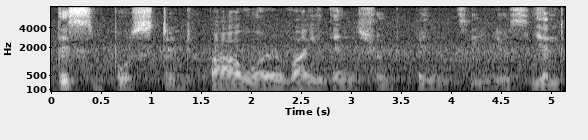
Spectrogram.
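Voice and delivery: slow, hushed syllable-by-syllable reading, with "power" in full; low, soft and drawn out, as if counting beats; sounding out syllables. Real, not acted. Teacher testing the verse's syllable count, quietly to oneself.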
